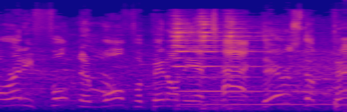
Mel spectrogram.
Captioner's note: bell ringing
